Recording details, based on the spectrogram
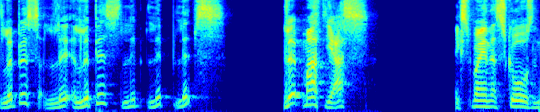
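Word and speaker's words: Lippes: It's spelled L-I-P-P-E-S. So it's Lip Mathias.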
